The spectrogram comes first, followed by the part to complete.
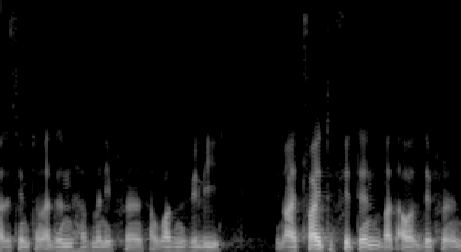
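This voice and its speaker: A man speaks with an Iranian accent. His pitch is fairly low and his intonation monotone and flat. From Netherlands, born in Afghanistan. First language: Farsi. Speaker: life coach. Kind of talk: interview.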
